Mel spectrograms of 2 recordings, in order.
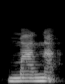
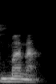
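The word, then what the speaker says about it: מן: Tan acostumbrado al español, todos conocen el maná que baja del cielo. ¿Vale? Eso suena en español. En hebreo no es maná, es man, ¿vale? Aquello que cae del cielo fue man.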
